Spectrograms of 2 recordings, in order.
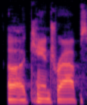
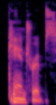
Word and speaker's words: cantrips: Cantraps is like Abracadaniel, Lady Rainicorn, Magic Man. Cantrips? Cantrips, yeah. It's spelled why cantraps.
